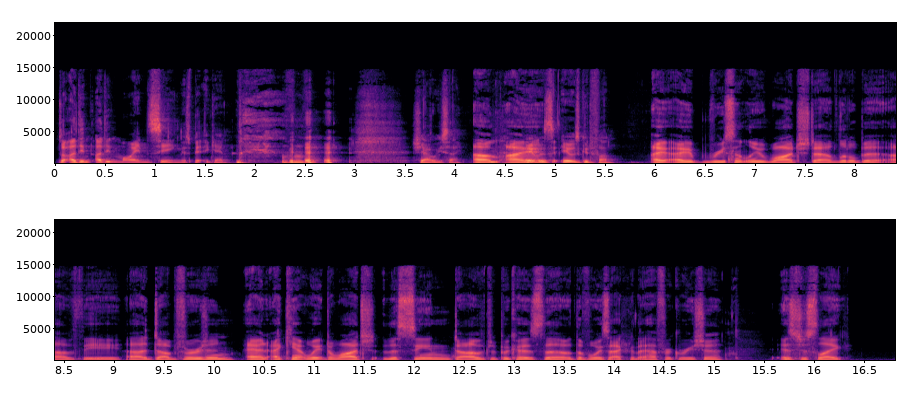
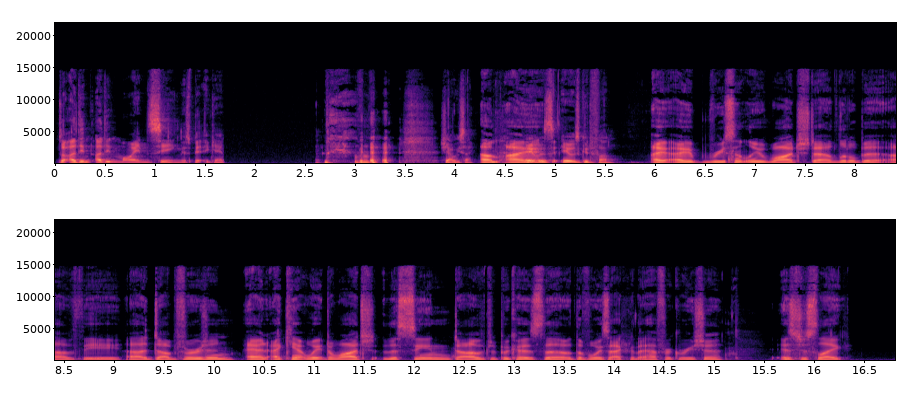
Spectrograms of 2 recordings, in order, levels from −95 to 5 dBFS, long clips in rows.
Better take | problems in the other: first | audio freezing; at 1.5 s for 1 s

